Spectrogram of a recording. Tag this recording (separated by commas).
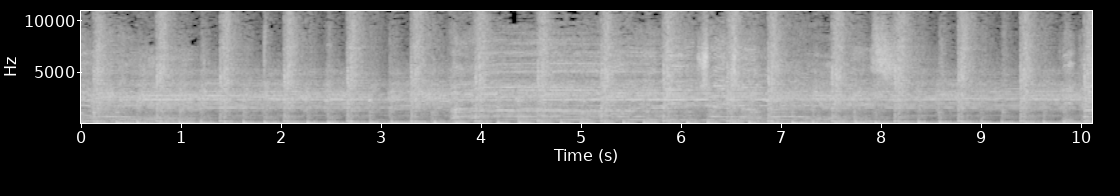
Music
